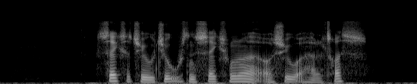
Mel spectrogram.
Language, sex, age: Danish, male, 30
